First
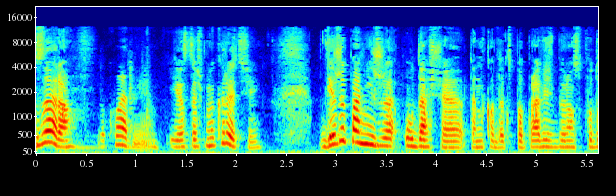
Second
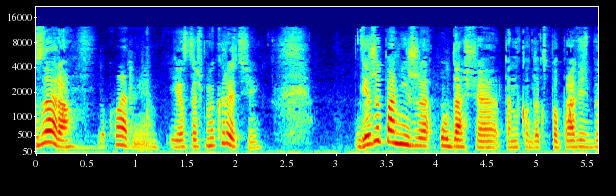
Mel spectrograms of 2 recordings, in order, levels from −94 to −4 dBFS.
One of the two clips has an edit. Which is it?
first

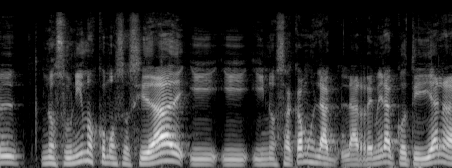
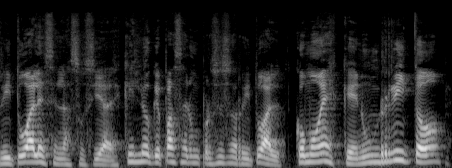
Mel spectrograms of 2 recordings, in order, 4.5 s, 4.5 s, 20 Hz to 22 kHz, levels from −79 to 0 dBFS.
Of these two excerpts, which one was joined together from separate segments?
first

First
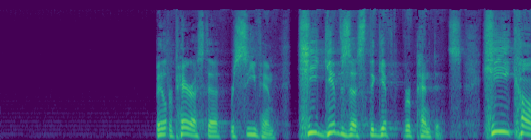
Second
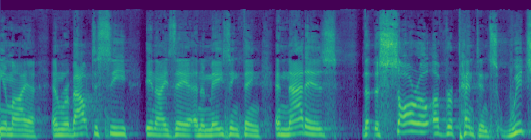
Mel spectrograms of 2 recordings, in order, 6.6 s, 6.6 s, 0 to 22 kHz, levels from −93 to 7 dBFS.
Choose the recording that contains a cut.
first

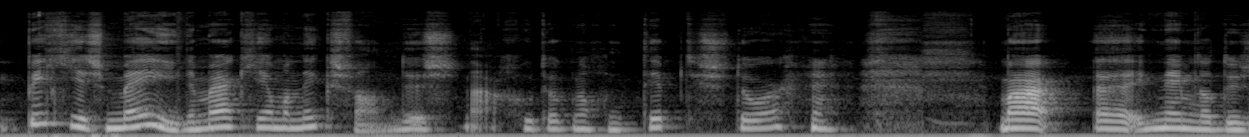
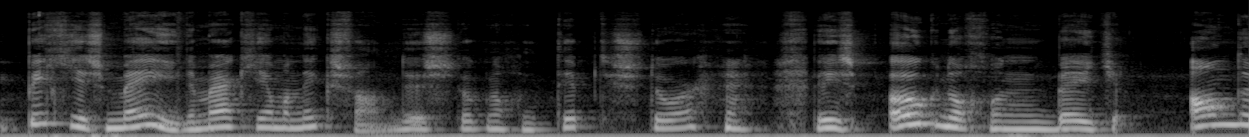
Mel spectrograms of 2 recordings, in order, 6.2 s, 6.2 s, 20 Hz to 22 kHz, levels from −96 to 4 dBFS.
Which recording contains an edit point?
second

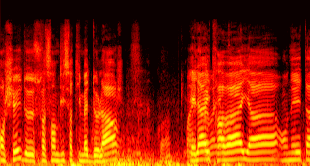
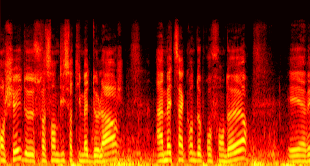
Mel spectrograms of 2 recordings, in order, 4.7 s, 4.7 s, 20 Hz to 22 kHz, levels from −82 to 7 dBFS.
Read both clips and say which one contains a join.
first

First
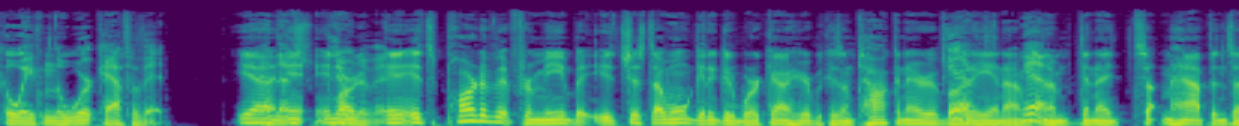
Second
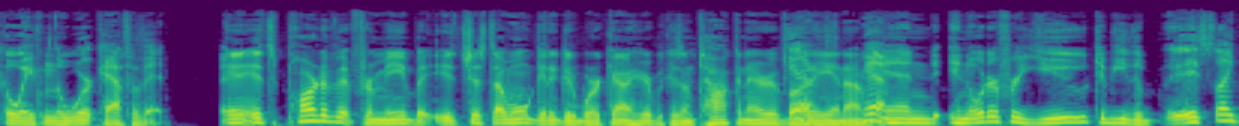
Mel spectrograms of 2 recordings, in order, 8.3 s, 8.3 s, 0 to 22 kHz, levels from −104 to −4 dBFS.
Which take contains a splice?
second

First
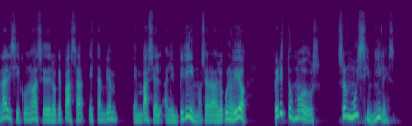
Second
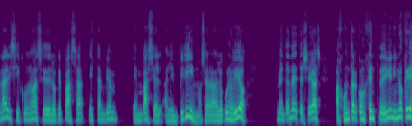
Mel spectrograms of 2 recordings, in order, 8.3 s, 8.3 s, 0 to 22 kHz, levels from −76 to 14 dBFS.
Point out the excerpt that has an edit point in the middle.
second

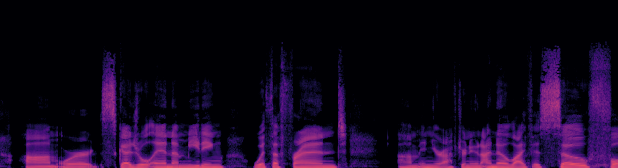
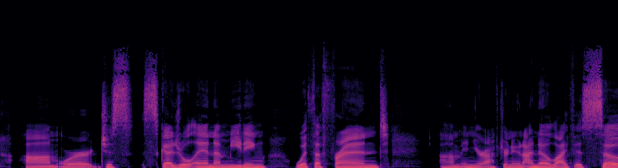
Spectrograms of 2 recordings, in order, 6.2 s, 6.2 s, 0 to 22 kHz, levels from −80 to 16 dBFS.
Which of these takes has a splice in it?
first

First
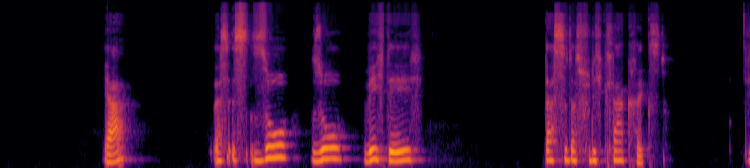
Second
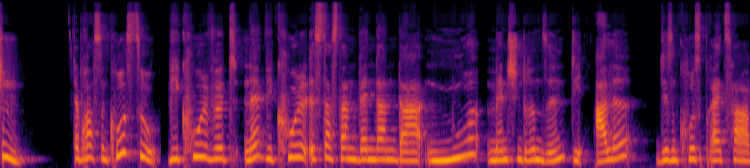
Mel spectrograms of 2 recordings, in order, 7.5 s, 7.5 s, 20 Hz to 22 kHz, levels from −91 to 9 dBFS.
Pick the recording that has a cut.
second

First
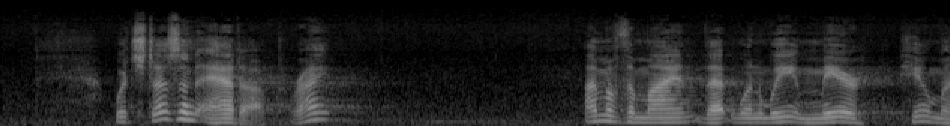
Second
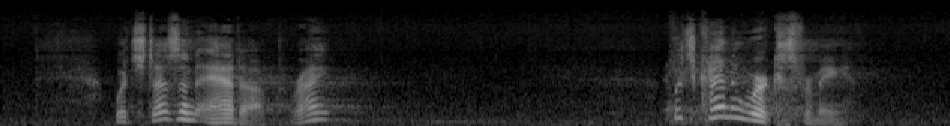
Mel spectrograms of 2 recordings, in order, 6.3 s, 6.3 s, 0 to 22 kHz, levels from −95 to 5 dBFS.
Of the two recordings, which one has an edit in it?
first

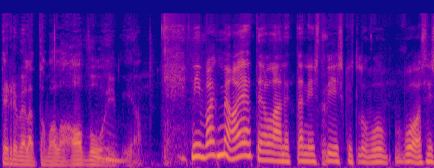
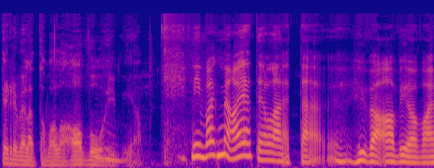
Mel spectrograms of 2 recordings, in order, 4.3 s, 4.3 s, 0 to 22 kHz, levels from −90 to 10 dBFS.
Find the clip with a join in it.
second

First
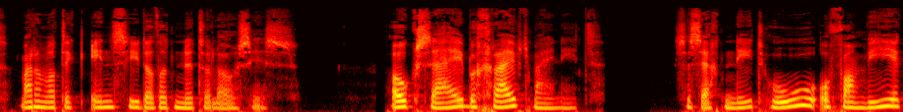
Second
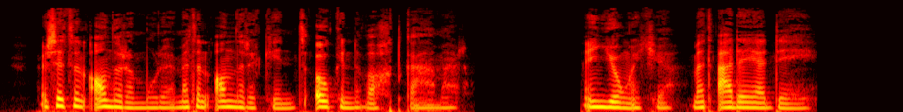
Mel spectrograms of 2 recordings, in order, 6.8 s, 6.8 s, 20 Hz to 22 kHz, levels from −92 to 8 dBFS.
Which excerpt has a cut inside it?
first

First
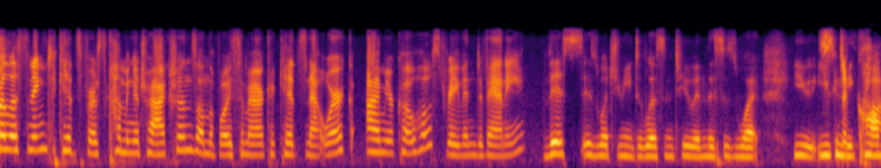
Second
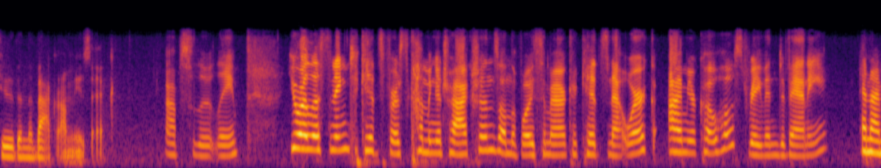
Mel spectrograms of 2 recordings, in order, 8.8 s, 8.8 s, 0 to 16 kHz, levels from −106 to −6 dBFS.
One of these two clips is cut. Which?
first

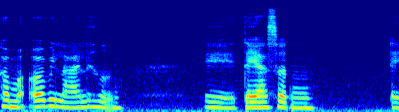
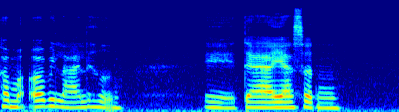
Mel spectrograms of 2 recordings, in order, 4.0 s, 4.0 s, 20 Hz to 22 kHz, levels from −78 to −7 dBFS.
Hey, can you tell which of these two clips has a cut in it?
first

